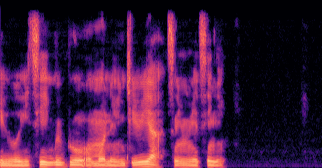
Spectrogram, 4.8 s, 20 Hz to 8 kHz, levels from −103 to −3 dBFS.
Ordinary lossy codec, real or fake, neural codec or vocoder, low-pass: none; fake; vocoder, 44.1 kHz, 80 mel bands, Vocos; 7.2 kHz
